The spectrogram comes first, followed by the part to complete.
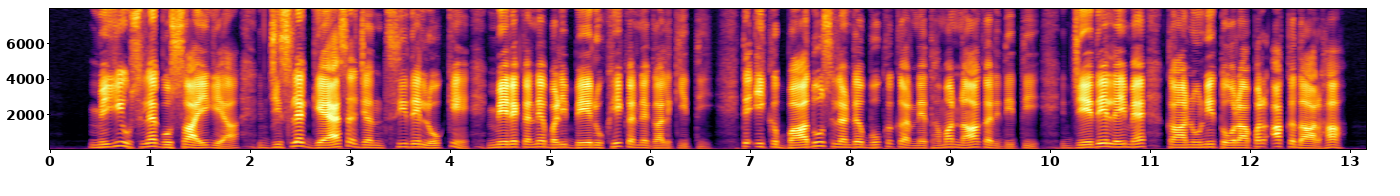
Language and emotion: Dogri, angry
